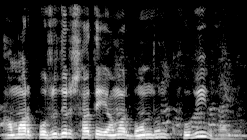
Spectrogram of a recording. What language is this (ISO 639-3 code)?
ben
